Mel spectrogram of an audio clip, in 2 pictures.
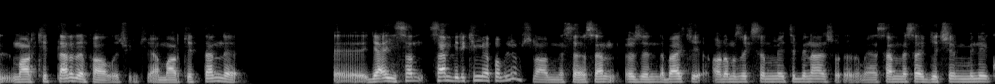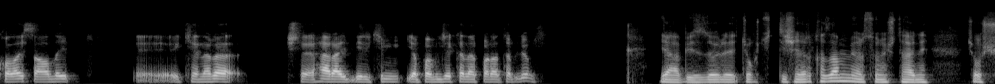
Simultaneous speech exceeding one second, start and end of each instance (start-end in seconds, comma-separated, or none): none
